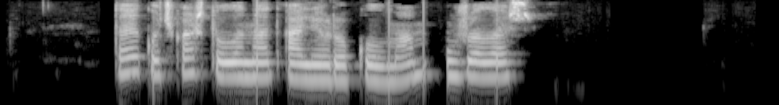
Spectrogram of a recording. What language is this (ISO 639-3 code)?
chm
